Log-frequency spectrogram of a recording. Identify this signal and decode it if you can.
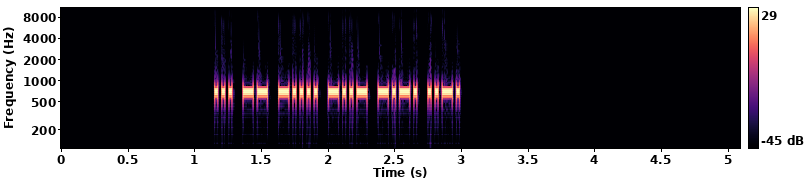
Morse code, heard as a keyed tone, about 46 wpm, 700 Hz. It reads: SM6XCF
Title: DXCC-100 Call Signs - 6 Characters - Repeated 3x - 45wpm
